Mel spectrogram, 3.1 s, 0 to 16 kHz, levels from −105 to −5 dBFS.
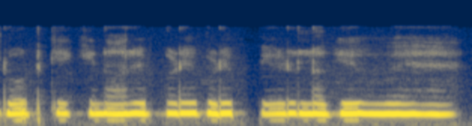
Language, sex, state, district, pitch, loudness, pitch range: Hindi, female, Jharkhand, Palamu, 270 Hz, -10 LUFS, 265-275 Hz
